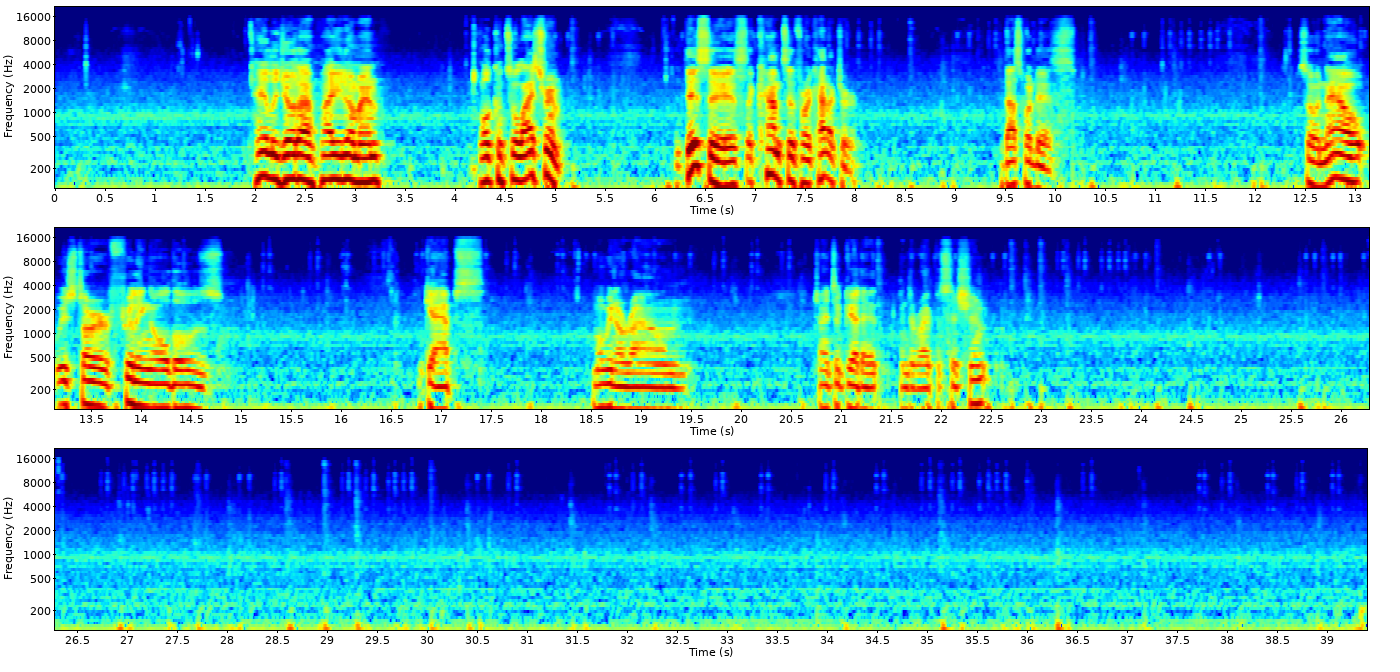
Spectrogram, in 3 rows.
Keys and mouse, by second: 7.4 right click, 8.8 f, 10.6 f, 11.0-12.1 drag, 12.3 f, 12.6-14.1 drag, 14.1-18.8 typing, 19.9 g, 20.6 g, 23.6 shift+right click, 24.4 f, 26.7 click, 27.2 shift+right click, 27.9-29.6 drag, 28.0 f, 29.6 shift+right click, 30.4 f, 31.4 g, 32.2 g, 33.1 g, 34.1 g, 36.3 f, 37.1 g, 38.1 g, 38.9 g.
